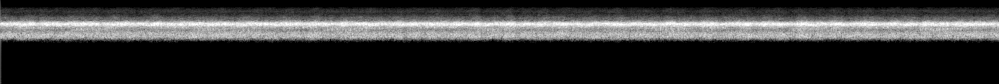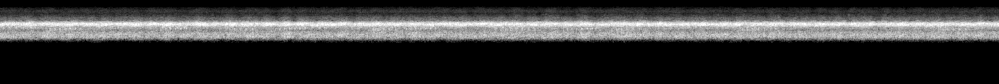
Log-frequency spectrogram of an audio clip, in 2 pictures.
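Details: Countryside rice paddy at night under moonlight, water not yet planted, with distant frogs calling; twenty seconds of constant, dense, high-pitched trilling chorus, unvarying in loudness, no other noises.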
